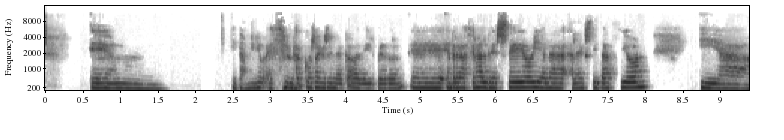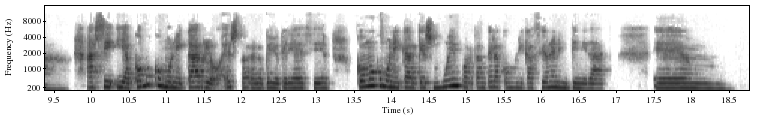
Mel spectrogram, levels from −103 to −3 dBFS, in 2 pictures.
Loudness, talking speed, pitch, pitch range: -26 LUFS, 165 wpm, 205 Hz, 195-220 Hz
